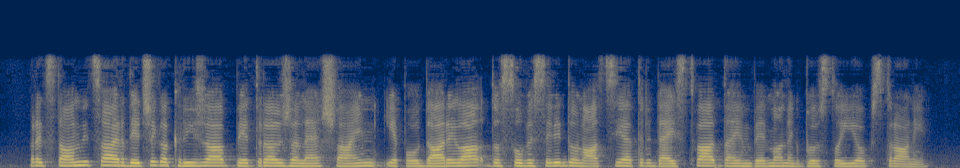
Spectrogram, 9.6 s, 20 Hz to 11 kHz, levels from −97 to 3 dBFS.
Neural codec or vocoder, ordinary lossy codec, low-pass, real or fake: codec, 16 kHz, 1.1 kbps, Voila-Tokenizer; none; 7.2 kHz; fake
